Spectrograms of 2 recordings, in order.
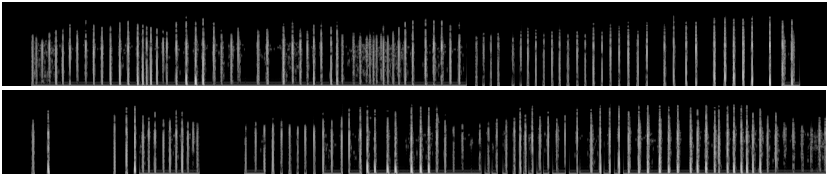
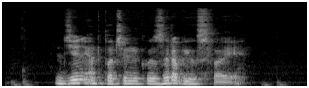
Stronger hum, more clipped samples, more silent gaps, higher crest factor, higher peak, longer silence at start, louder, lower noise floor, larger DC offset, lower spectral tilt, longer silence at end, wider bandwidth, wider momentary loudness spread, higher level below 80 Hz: neither; neither; neither; first, 24 dB vs 18 dB; first, 0 dBFS vs -4 dBFS; about the same, 0.05 s vs 0.1 s; about the same, -23 LUFS vs -21 LUFS; first, under -90 dBFS vs -49 dBFS; first, 0.8% vs under 0.1%; second, -3.5 dB/octave vs -5.5 dB/octave; second, 0 s vs 0.25 s; second, 11.5 kHz vs 16.5 kHz; first, 13 LU vs 10 LU; first, -46 dBFS vs -54 dBFS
